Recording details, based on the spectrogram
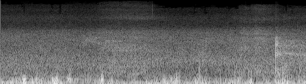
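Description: Wind gusting across an Adirondack lakeside campsite at Meacham Lake, a steady broadband rush with low buffeting thumps and some rustling, close to the microphone throughout.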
